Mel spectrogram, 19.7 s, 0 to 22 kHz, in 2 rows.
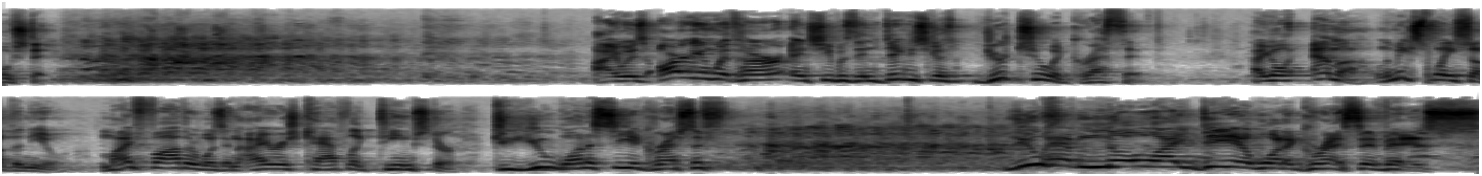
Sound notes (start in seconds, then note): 0.4 audience laughing; 14.6 audience laughing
